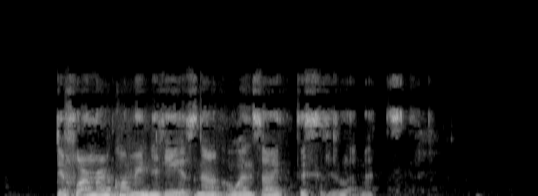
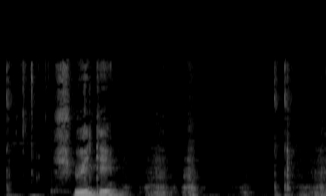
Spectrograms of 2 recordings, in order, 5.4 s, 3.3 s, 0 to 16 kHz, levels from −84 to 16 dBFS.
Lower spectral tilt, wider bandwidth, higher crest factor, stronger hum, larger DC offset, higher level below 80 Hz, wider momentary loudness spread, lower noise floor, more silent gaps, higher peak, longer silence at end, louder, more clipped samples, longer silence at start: about the same, -4.5 dB/octave vs -5 dB/octave; about the same, 10.5 kHz vs 11.5 kHz; about the same, 16 dB vs 20 dB; neither; neither; first, -54 dBFS vs -72 dBFS; second, 14 LU vs 22 LU; first, -85 dBFS vs -70 dBFS; neither; first, -6 dBFS vs -22 dBFS; first, 1.35 s vs 0 s; first, -19 LUFS vs -36 LUFS; neither; first, 0.55 s vs 0.05 s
